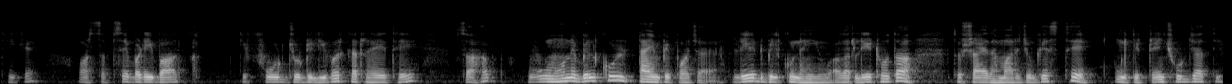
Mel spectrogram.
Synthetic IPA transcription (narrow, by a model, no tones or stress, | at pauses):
ʈʰiːkɦɛː | ɔːɾsɐbsebɐɽibaːt̪̚ | kifuːɖ̚d͡ʒoːɖɪliːʋəɾkɐɾːɐɦet̪ʰe | saɦəb̚ | ʋoʊnɦõnebɪlkʊlʈaːɪmpepɔ̃ɦʊ̃t͡ʃa̰ːja̰leːʈbɪlkʊlnɐɦĩɦoːʔɐ̰ɡəɾleːʈɦoːt̪at̪oʃaːjəd̪ɦɐmaːɾed͡ʒoːɡɛst̪t̪ʰːe | ʊnkiʈɾẽːnt͡ʃʰuːʈ̚d͡ʒaːt̪i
